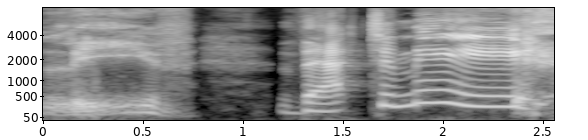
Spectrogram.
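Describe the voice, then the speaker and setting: Here a man puts on a character voice. His pitch is extremely high. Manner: mimicking a character.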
